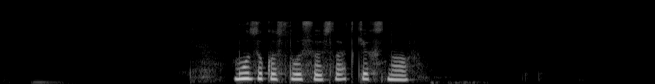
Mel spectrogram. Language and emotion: Russian, neutral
